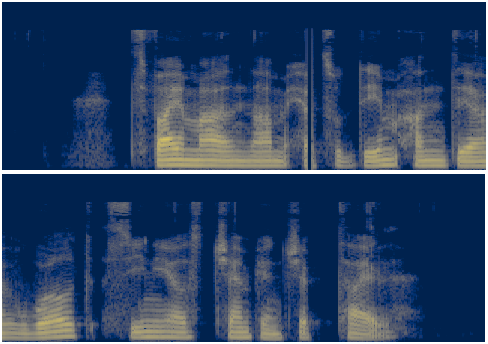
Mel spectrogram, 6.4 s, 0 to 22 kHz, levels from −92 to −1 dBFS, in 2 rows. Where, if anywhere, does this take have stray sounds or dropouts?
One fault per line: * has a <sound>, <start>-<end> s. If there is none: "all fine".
* has a dropout, 2.0-2.1 s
